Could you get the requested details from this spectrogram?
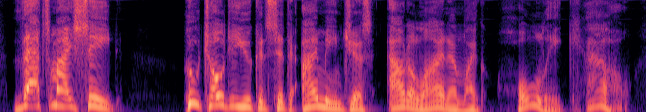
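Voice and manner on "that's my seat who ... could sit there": mock shrill, screaming outburst. Retelling a man yelling at a woman who took his seat, imitating someone screaming. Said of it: "starts screaming at her".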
